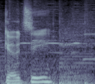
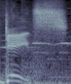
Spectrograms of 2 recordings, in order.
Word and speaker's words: Gates: So every time I look at the back of the box, I think this guy's name is Goatsy. His name is Gates.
